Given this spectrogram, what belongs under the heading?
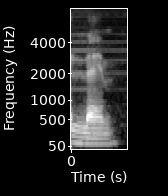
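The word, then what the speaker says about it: lamb: और यम से हो गया मा हो गया लम ठीक है और जो एम सॉरी जो बी है बी का उच्चारण हमें नहीं करना है बी को नहीं पढ़ना है इसलिए बी यहां पर साइलेंट है लैम हो गया ठीक इसी तरह से लैम हो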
